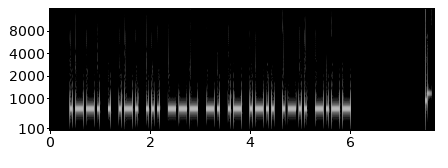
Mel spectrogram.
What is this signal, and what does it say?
Morse code, heard as a keyed tone, about 22 wpm, 700 Hz. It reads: PERSONALLY
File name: practice / 22wpm / 10 Letter Words - First 3 Letters Given - 22wpm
